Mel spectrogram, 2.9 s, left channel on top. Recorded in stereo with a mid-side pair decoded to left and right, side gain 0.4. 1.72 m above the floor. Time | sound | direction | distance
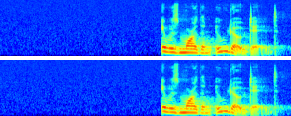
1.6 | a woman speaking | 15° left | 0.5 m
